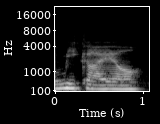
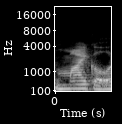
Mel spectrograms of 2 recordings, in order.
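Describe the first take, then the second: First: It is said as Mi-ka-el, in three syllables. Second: It is said like the common English Michael. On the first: The speaker calls it right. "It's really Mikael" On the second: The speaker calls it wrong. "We mispronounce that. We call it Michael"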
